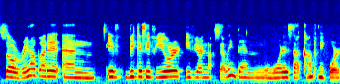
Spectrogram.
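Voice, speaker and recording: Spoken with a Spanish accent, the voice moves at a fairly slow pace in a flat monotone and barely stops for breath. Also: woman, fairly high pitch for a woman. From Mexico. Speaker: entrepreneur. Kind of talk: interview.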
